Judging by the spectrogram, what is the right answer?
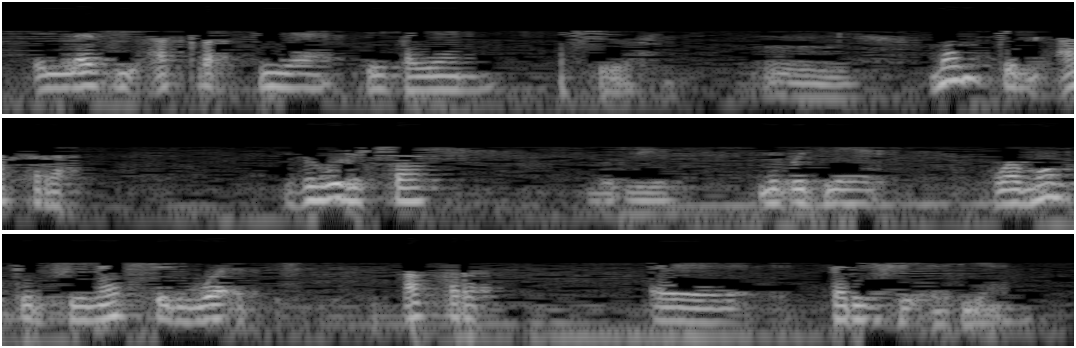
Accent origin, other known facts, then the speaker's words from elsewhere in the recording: Damietta, Damietta Governorate, Egypt; born there; also born or lived in Mansoura / Assiut; انا مولوده في دمياط ولكن ابي عمل في المنصوره فتره وعمل في اسيوط فتره.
